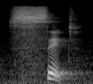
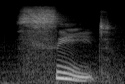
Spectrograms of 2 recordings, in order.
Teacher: Cứ mỗi lần mà cô phát âm cái âm y dài thì miệng của cô phải kéo căng ra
